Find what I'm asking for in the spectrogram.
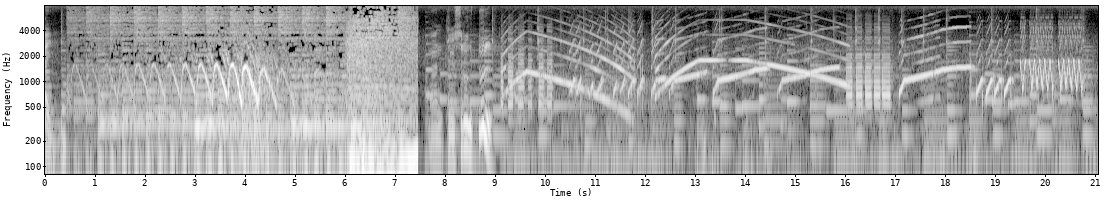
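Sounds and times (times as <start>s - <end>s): background music with bass notes: 0.0s - 21.0s
electronic siren-like sound effects: 0.5s - 5.0s, 9.3s - 16.0s.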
